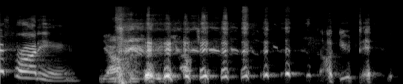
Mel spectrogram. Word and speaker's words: Freudian: No, fraudulent was right, I think. No, it's not. What is Freudian slip. Freudian slip. Right, my bad. I went up. My bad. I said Freudian.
